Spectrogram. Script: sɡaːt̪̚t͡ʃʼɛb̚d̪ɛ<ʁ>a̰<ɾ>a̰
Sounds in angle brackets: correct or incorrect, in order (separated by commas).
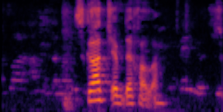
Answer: incorrect, incorrect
